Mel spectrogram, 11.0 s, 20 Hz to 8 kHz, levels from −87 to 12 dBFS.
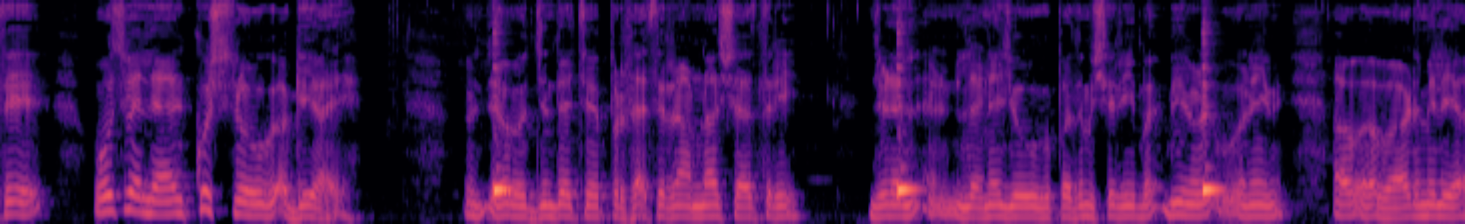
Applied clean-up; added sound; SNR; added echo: none; Cowbell; -5 dB; none.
